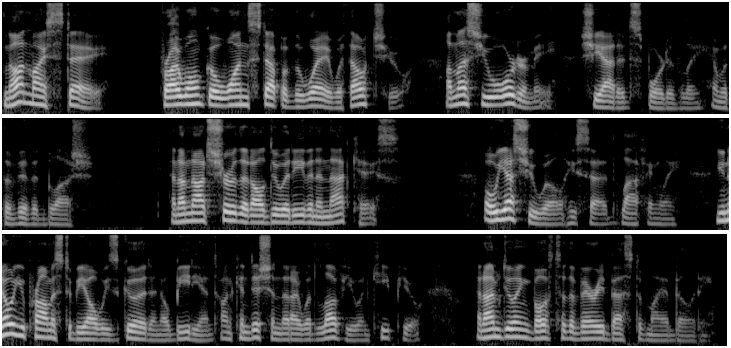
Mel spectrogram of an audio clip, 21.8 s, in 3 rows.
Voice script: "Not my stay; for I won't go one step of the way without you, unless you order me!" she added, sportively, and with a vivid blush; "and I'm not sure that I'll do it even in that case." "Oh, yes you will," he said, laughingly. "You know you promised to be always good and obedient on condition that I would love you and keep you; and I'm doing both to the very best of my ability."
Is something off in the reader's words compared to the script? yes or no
no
